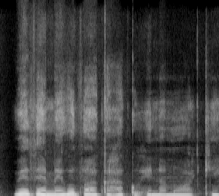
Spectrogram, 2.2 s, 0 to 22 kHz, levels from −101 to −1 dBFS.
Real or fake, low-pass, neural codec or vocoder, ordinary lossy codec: fake; none; vocoder, 44.1 kHz, 128 mel bands, Pupu-Vocoder; none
